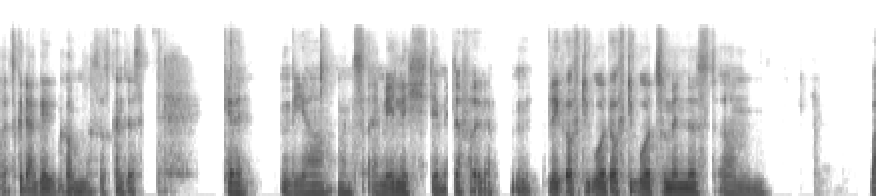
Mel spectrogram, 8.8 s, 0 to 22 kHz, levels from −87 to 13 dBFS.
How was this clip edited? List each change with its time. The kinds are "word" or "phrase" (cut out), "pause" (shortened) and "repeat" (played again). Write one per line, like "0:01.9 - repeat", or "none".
0:01.2 - word
0:03.4 - word
0:04.5 - word
0:05.0 - pause
0:06.1 - repeat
